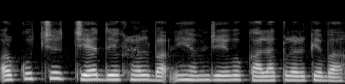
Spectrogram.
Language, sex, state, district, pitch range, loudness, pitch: Bhojpuri, female, Uttar Pradesh, Deoria, 195-220 Hz, -16 LUFS, 210 Hz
